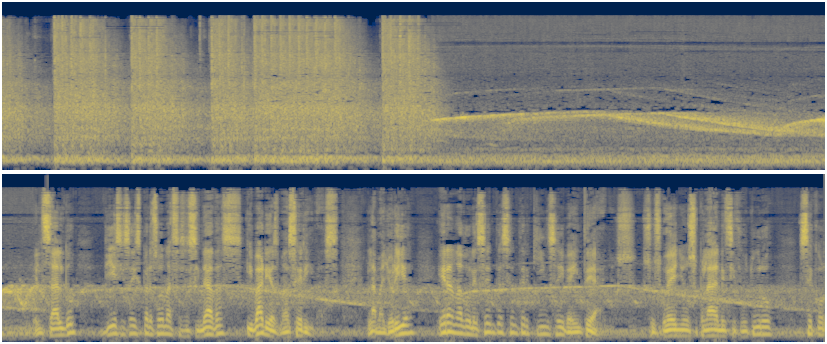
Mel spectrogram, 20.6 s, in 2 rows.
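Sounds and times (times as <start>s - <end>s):
automatic gunfire from armed gunmen at a birthday party: 0.0s - 5.6s
siren wailing: 5.1s - 20.5s
speech: 10.8s - 20.5s.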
